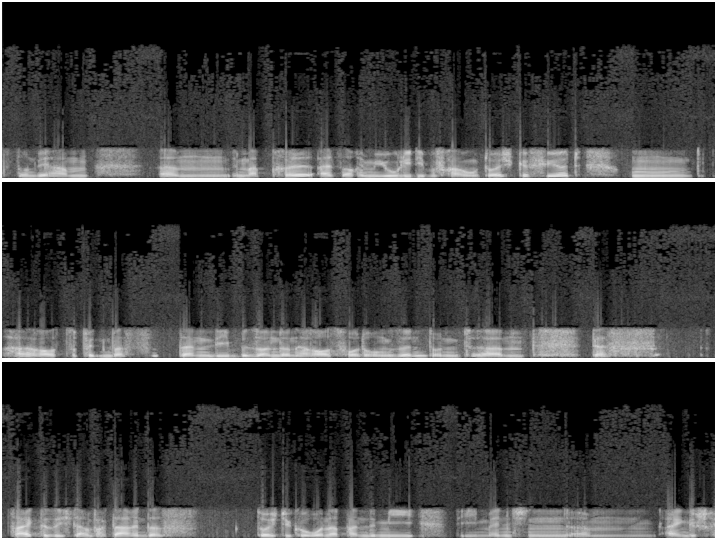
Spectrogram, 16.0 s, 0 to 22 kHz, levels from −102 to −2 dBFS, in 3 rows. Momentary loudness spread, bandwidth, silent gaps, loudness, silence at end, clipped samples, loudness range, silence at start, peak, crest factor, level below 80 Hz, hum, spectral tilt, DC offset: 10 LU; 16 kHz; none; -23 LUFS; 0 s; under 0.1%; 2 LU; 0 s; -2 dBFS; 20 dB; -70 dBFS; none; -5 dB/octave; under 0.1%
